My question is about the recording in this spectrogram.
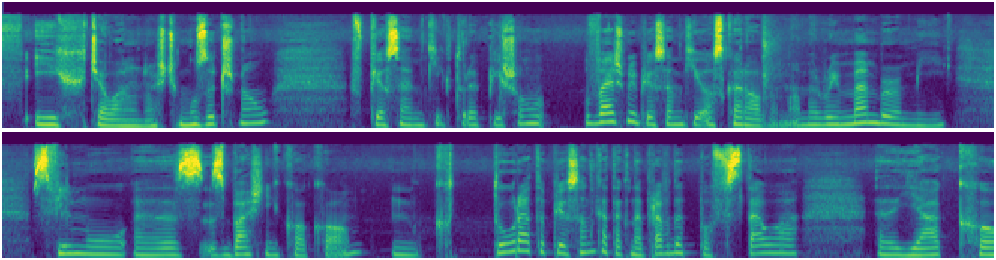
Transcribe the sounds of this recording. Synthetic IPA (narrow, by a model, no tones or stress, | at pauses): vixd͡ʑawalnɔɕt͡ɕmuzɘt͡ʂnɔ̃w̃fpʲjɔsɛŋkʲikt̪uɾɛpʲiʂɔ̃w̃ | vɛʑmɘpʲjɔsɛnkʲiʔɔ̰skaɾɔvɛ̰ma̰mɘɾɛmɛmbɛɾmʲisfʲilmuzzbaɕɲikʰɔkʰɔ̰kt̪uɾat̪ɔpʲjɔsɛnkat̪aknapɾavd̪ɛpɔfst̪awa | jakʰɔ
